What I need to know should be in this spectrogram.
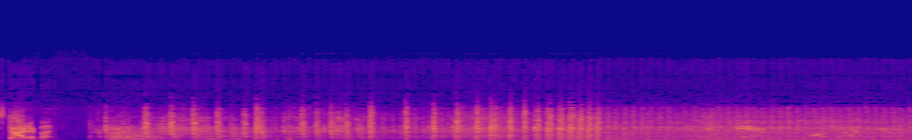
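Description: A tractor engine runs and rumbles.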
